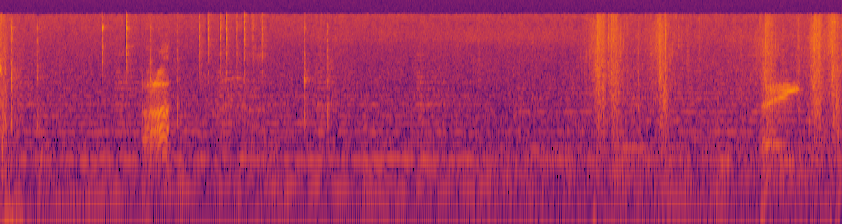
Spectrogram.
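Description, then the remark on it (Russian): Computer keyboard clacking in scattered bursts of quick keystrokes, clustered toward the end, over a steady low hum with occasional brief electronic chirps. “Блин, у кого из вас так жутко клацает клавиатура?”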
